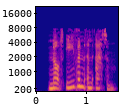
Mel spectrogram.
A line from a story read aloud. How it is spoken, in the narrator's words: I replied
